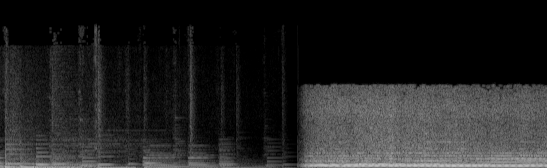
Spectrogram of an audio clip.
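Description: A Cumbres and Toltec Scenic Railroad train rumbles along the tracks with rhythmic clatter, then a loud, sustained steam whistle blasts and holds steady for several seconds, dominant.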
